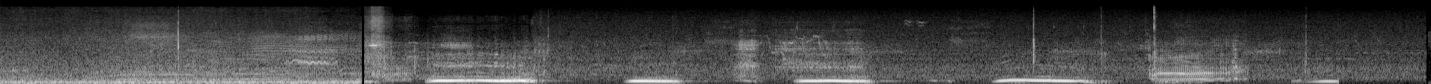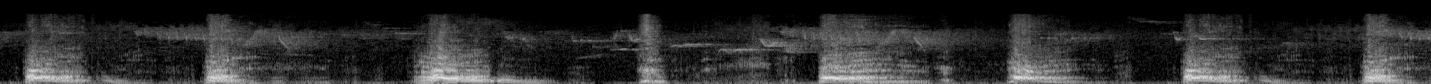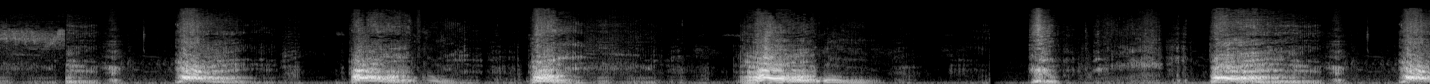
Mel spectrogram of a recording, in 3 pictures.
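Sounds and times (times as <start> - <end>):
tigers roaring: 1.1 - 15.7, 26.1 - 42.9
lioness giving short low calls: 6.2 - 13.5.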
